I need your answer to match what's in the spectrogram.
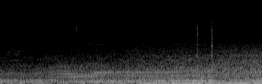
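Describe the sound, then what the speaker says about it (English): A car with a 10-speed transmission rumbles low and steady as it downshifts from 4th to 2nd, engine note swelling slightly toward the end. "This is a downshift from 4th to 2nd here."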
